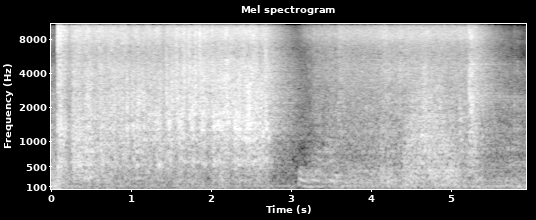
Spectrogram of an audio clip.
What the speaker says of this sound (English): I also got up my air compressor, fired that up so we can blow some of the air off of this thing.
